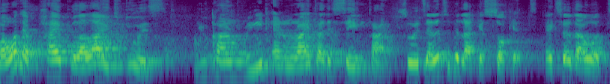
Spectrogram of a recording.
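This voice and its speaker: Noticeable background noise is present. A man talks at a fairly quick pace. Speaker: university lecturer. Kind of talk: lecture. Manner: fast.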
